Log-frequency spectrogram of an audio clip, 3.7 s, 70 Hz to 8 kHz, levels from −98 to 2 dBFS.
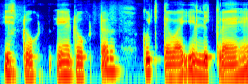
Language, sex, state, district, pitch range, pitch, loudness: Hindi, male, Uttar Pradesh, Saharanpur, 110-130 Hz, 110 Hz, -15 LUFS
